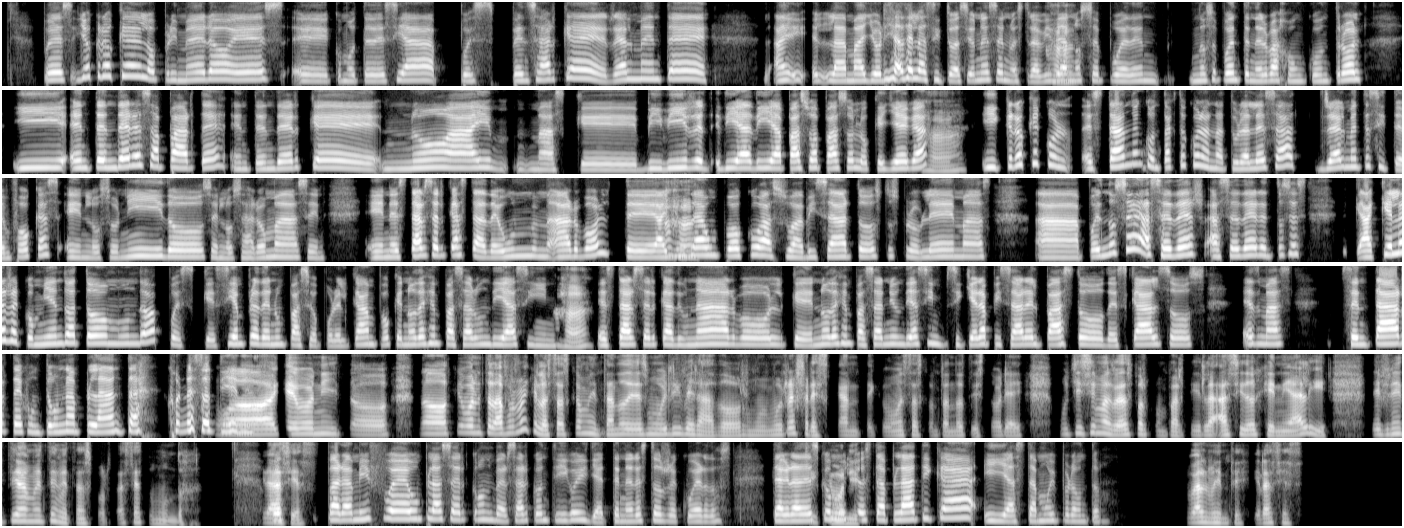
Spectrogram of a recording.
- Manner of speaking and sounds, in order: laughing while speaking: "con eso tienes"; surprised: "¡Guau, qué bonito!"
- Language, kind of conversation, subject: Spanish, podcast, ¿Me hablas de un lugar que te hizo sentir pequeño ante la naturaleza?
